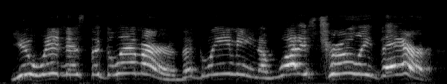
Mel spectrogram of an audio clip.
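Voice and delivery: high, loud rapturous delivery; ecstatic reading. Real, not acted. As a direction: preach it with wild excitement.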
